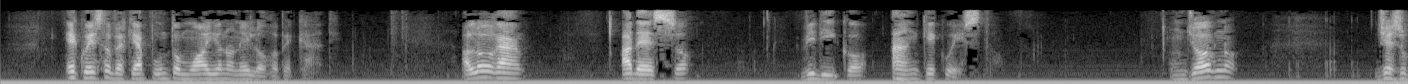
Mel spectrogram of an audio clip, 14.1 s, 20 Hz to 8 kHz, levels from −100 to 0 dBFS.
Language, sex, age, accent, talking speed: Italian, male, 40-59, native, 70 wpm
